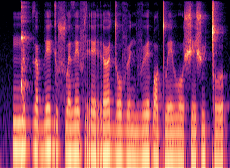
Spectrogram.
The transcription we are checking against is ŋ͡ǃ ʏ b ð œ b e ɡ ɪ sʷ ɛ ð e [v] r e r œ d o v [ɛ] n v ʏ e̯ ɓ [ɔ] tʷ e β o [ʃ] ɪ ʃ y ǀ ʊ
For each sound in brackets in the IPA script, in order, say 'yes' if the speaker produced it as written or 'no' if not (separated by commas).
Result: no, no, yes, yes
